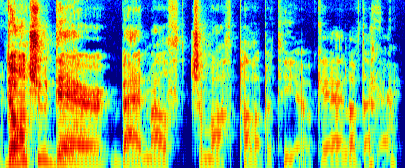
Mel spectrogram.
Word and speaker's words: Palihapitiya: If the David Sachs are in the mix, don't you dare badmouth Chamath Palihapitiya. Okay, I love that guy. No, it's Palihapitiya. Palihapitiya. I love him. I love both of the pronunciations of his names too.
